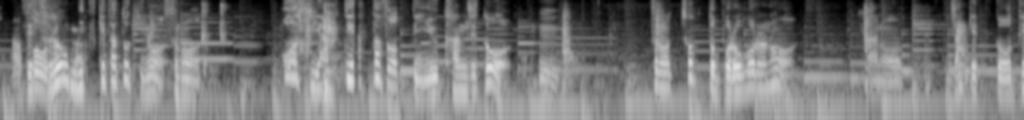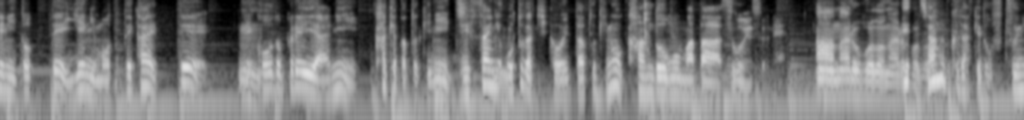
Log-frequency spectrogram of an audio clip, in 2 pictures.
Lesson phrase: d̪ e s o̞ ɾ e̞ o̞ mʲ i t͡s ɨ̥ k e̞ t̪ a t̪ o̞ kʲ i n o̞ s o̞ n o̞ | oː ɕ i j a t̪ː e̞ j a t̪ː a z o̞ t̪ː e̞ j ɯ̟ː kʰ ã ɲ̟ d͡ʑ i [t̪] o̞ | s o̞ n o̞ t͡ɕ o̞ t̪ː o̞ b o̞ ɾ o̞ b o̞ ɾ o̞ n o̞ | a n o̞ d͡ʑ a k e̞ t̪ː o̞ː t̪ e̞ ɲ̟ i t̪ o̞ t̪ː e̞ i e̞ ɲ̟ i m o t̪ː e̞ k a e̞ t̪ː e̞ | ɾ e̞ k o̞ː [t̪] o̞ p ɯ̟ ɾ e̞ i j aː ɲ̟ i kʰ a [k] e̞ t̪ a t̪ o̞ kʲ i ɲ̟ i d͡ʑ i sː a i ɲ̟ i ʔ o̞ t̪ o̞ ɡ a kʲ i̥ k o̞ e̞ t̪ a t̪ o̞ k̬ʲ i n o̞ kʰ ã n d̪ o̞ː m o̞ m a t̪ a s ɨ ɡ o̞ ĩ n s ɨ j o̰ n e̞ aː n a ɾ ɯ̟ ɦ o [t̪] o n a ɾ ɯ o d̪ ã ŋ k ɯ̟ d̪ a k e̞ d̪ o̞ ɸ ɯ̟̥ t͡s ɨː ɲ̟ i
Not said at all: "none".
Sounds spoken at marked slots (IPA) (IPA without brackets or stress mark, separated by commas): t̪, d̪, k, d̪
